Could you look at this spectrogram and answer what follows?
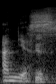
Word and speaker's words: Agnes: is called and yes it's about Agnes but once it's pronounced and yes in this Tony meets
